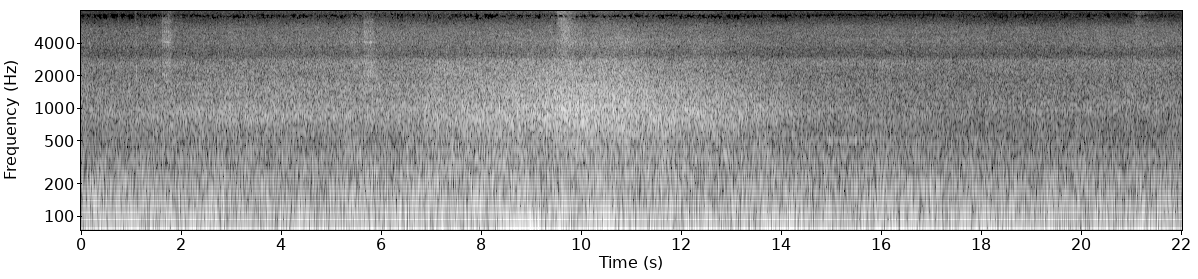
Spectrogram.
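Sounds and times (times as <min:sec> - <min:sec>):
passing vehicle: 0:00.0 - 0:15.6
traffic rumble along the river at sunrise: 0:00.0 - 0:22.0.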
